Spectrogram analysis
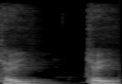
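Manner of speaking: খেই with a puffed k and gliding vowel; correct pronunciation. Shown as a demonstration. Teacher modelling the correct letter name, aspirated k. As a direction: breathe out on k, glide through খেই. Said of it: "যেমন এটাকে বলছি".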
